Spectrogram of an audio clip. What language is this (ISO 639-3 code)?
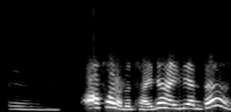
nep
